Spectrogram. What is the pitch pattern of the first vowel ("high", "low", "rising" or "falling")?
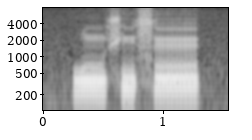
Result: low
